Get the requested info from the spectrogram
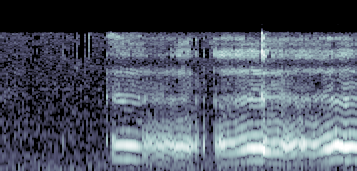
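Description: Baby making a high-pitched, drawn-out, wavering whine, starting just under a second in.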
